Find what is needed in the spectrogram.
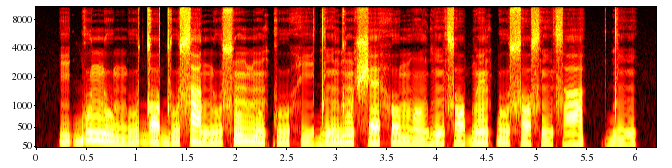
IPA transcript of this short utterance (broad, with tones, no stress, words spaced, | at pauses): i˧ɡ͡bu˦ nu˦˨ mu˨˦dɔ˦˨ du˨˦sa˦˨nu˧ sũ˦ mũ˧ku˧hi˨dĩ˨˦ dũ˦˨ʃɛ˧ho˧ mɔ̃˨ɡ͡bĩ˧sɔ˧bɛ̃˦ k͡pu˦˨sɔ˧sĩ˨sa˨˦ | dĩ˨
